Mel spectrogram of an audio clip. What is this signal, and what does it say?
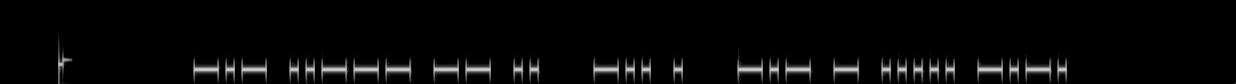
Morse code, heard as a keyed tone, about 16 wpm, 700 Hz. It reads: K2MI DE KT5C
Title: USA Callsign DE Callsign - 4 Characters - 15wpm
